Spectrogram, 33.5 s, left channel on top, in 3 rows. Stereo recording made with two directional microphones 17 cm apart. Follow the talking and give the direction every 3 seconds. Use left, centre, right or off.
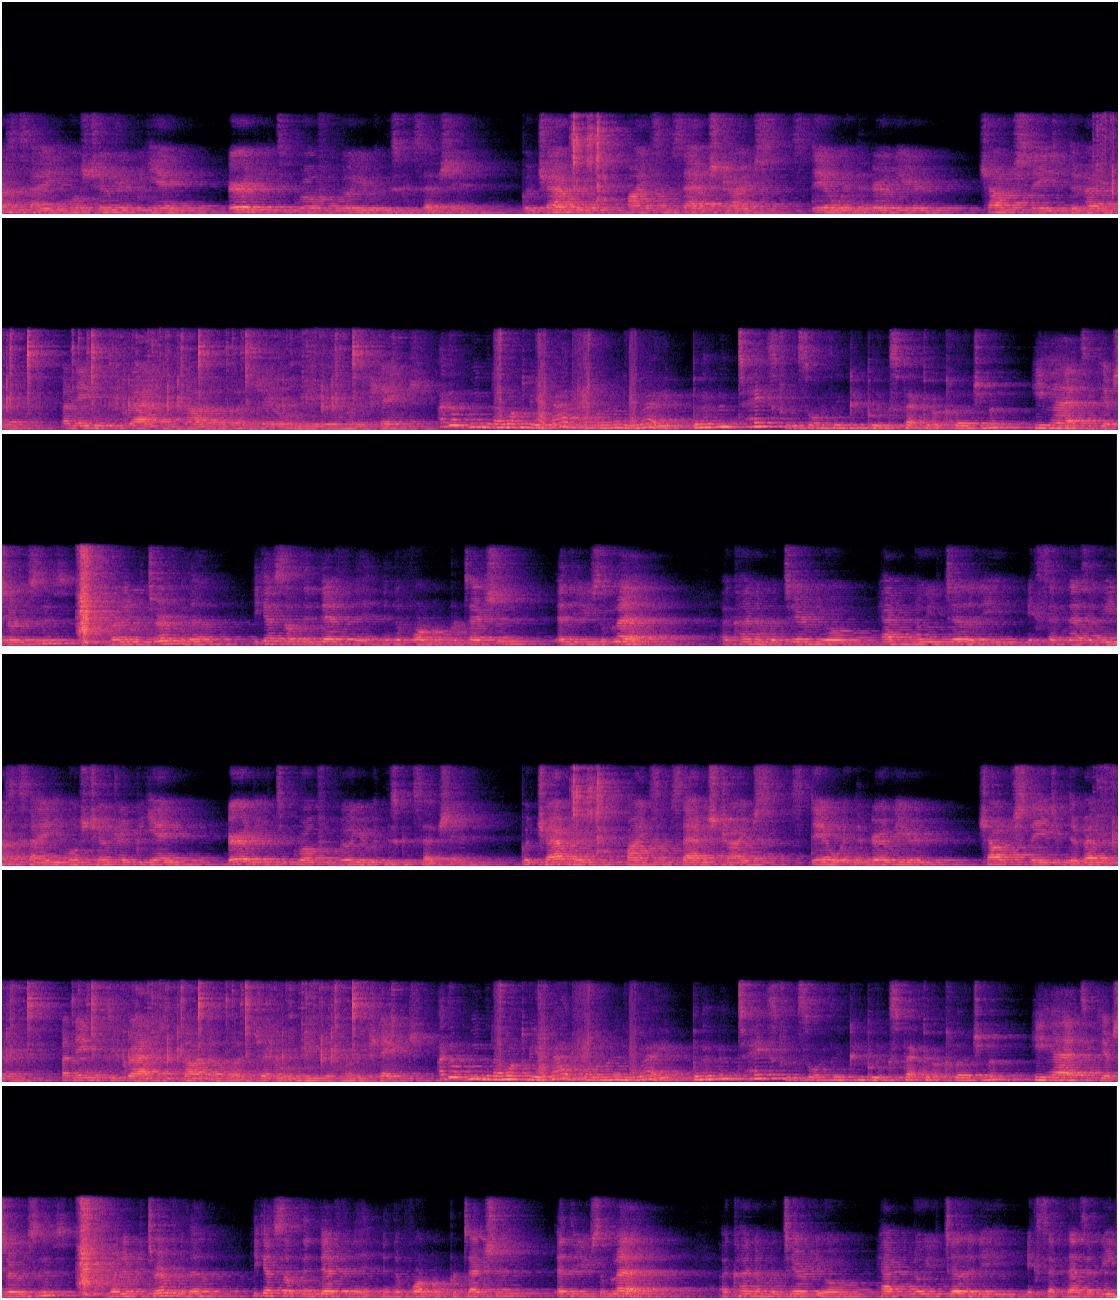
right, right, right, right, right, right, centre, right, right, right, right.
